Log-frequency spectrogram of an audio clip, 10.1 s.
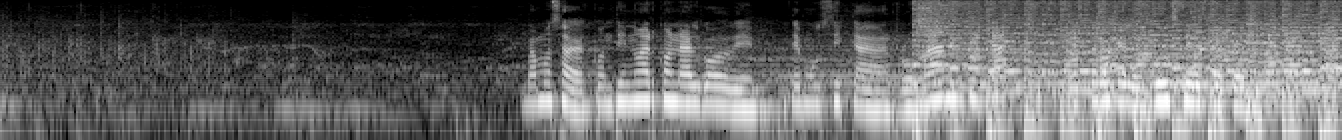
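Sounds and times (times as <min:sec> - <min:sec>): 
audience clapping: 0:00.0 - 0:02.6
speech: 0:03.9 - 0:09.7.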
